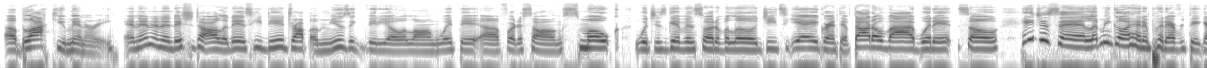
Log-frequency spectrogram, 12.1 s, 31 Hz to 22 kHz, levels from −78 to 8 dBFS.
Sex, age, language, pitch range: female, 20-39, English, 180-235 Hz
